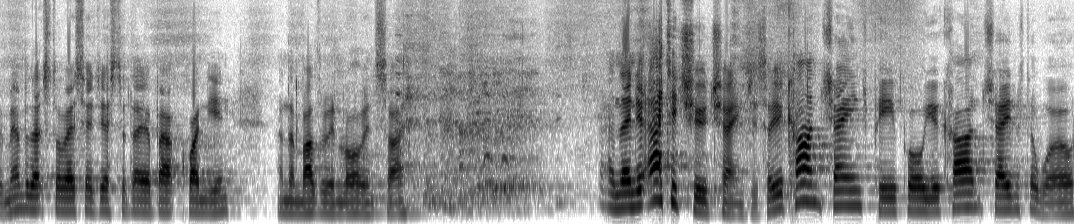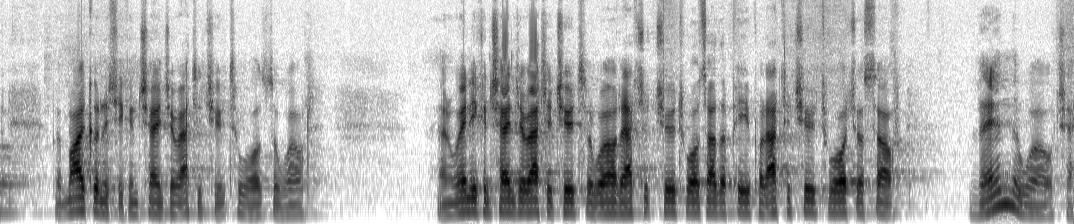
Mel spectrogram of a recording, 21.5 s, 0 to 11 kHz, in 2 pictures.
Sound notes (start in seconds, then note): 4.0 laughter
